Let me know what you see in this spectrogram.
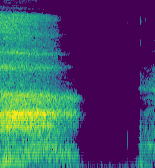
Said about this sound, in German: Atme tief durch die Nase ein und vollständig durch den Mund aus.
